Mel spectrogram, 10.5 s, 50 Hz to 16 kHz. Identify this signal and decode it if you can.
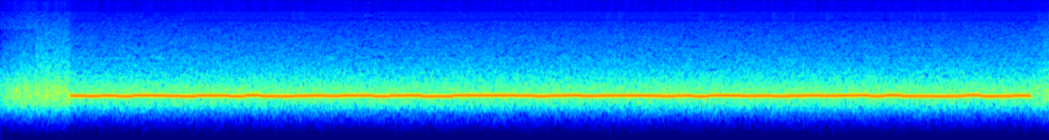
FT8 (one signal), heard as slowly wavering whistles, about 6.25 baud, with radio static and a narrow filter.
